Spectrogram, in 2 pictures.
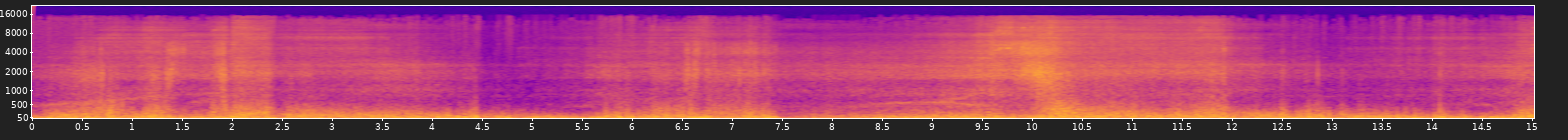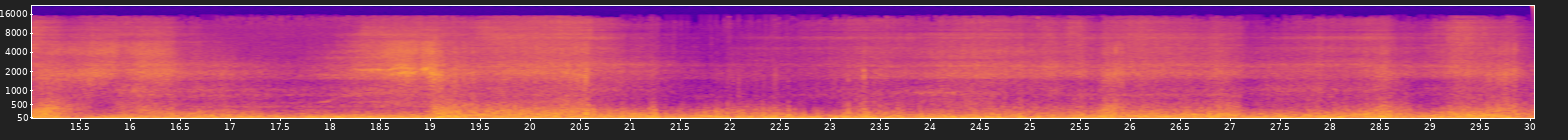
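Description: Wind rushing over a paraglider pilot's GoPro microphone in flight: a loud, low rumble that rises and falls in gusts.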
